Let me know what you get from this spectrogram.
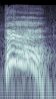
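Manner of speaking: high sudden scared shout; startled yelp. Real, not acted. Gamer startled in the farmhouse, yelping.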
